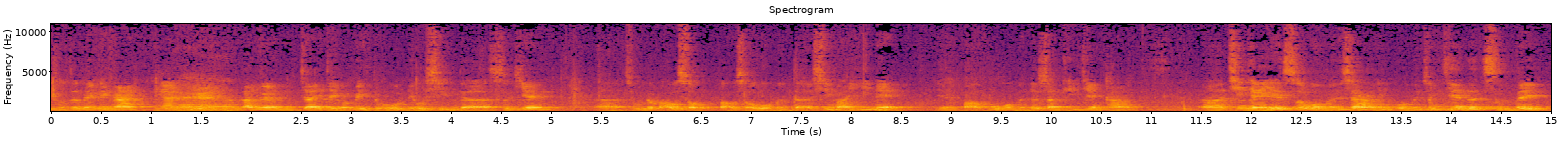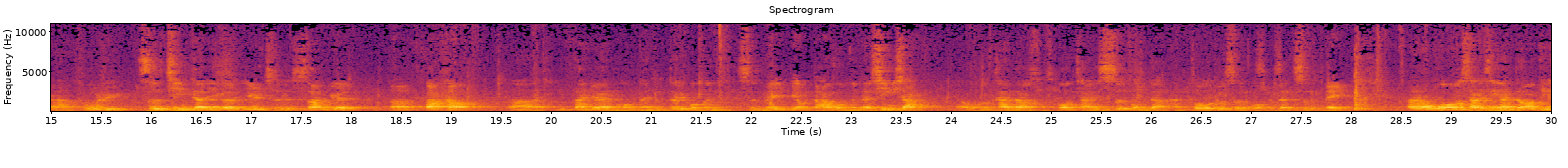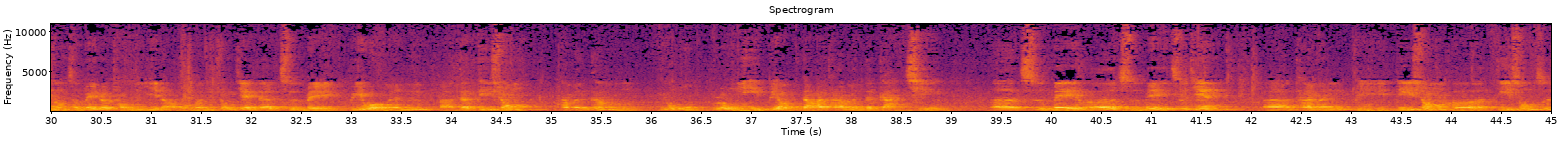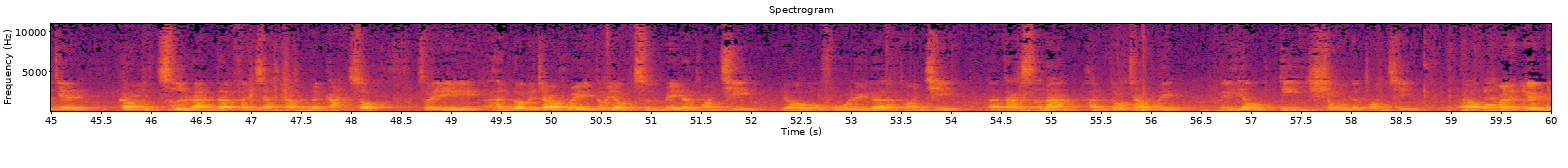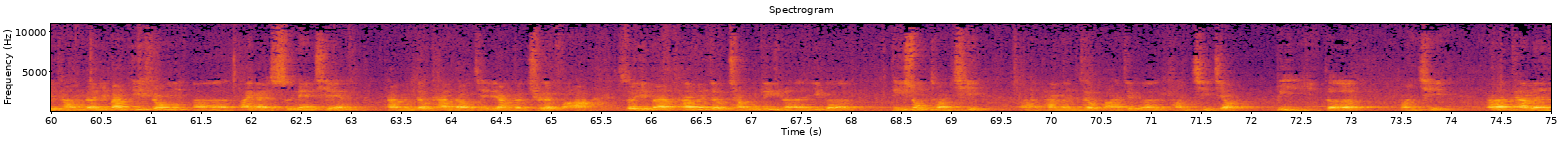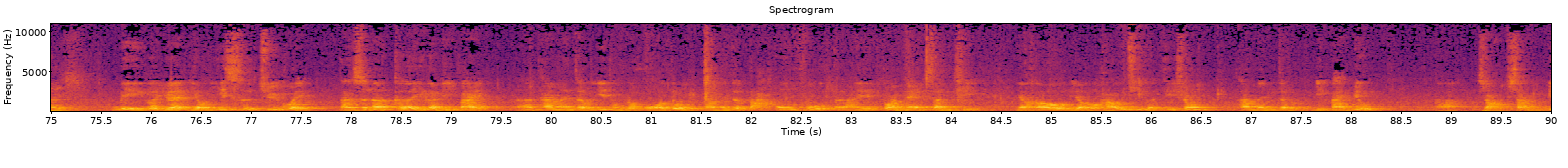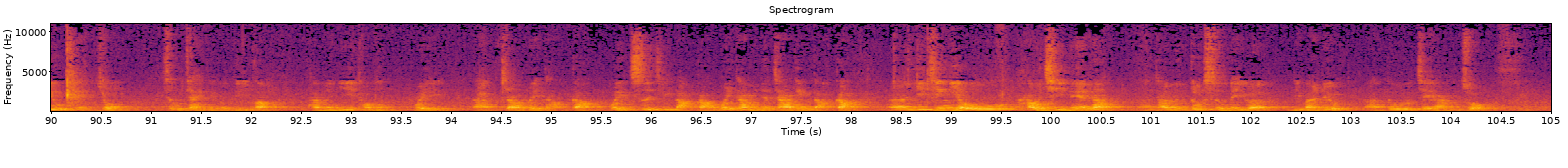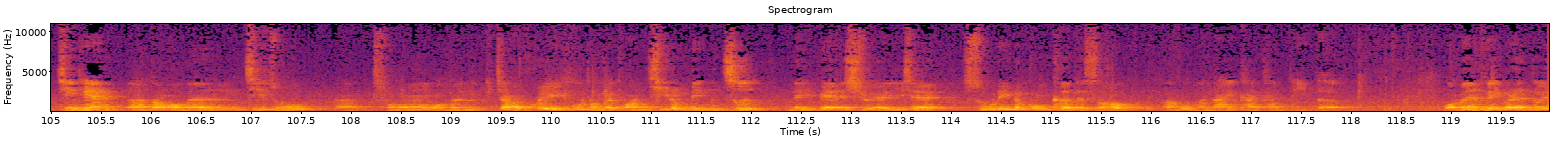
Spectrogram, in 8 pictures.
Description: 牛頓國語崇拜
